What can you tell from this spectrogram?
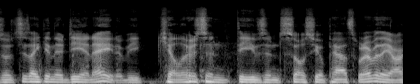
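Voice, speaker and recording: A man's medium-pitched, unremarkable speaking voice at a moderate pace, with fairly even intonation, on a very clean recording with a silent background. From Italian-American background. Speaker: after-show TV recap host. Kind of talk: casual panel chat. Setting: studio.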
